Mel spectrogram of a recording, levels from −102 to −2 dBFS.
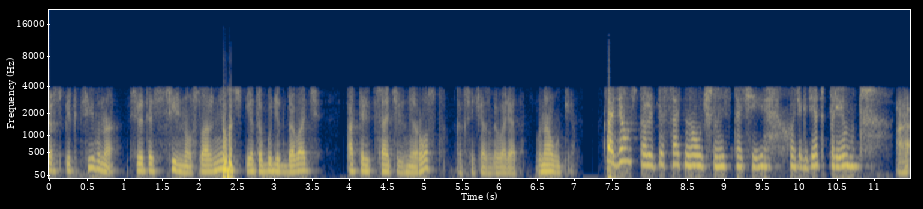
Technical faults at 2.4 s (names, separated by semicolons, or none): GSM full-rate codec; GSM bit errors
